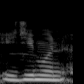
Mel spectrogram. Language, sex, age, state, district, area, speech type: Bodo, female, 60+, Assam, Baksa, urban, spontaneous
